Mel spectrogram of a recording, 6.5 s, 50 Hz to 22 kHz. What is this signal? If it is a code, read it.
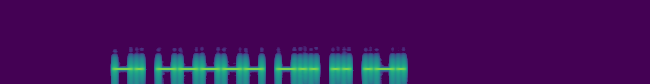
Morse code, heard as a keyed tone, about 22 wpm, 700 Hz. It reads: N0DIR
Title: Call Signs Repeated 2x - 22wpm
